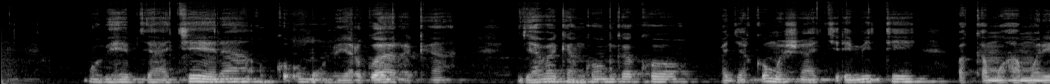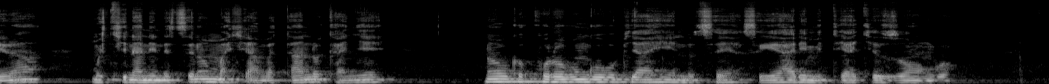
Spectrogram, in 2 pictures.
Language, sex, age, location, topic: Kinyarwanda, male, 25-35, Huye, health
